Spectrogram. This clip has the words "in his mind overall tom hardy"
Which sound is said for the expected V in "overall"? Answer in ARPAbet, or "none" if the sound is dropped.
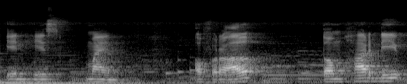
F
